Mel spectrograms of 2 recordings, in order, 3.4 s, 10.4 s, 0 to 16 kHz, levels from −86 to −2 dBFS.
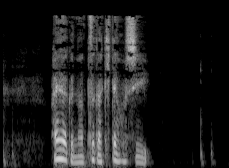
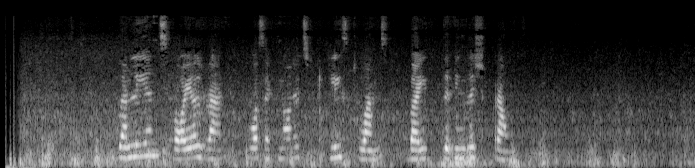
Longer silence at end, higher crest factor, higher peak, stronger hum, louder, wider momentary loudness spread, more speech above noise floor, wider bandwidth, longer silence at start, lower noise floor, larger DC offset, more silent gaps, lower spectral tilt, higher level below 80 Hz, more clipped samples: first, 1.25 s vs 0 s; first, 24 dB vs 18 dB; about the same, -4 dBFS vs -2 dBFS; neither; second, -23 LUFS vs -19 LUFS; second, 9 LU vs 19 LU; first, 61 dB vs 26 dB; about the same, 11.5 kHz vs 11.5 kHz; first, 0.75 s vs 0.05 s; first, -85 dBFS vs -44 dBFS; neither; neither; second, -3 dB/octave vs -7 dB/octave; second, -64 dBFS vs -38 dBFS; neither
